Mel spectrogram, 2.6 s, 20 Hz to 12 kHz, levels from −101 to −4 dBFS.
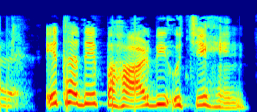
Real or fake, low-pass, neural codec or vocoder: real; 7.2 kHz; none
